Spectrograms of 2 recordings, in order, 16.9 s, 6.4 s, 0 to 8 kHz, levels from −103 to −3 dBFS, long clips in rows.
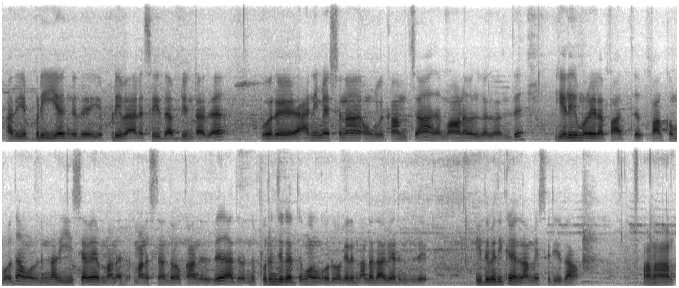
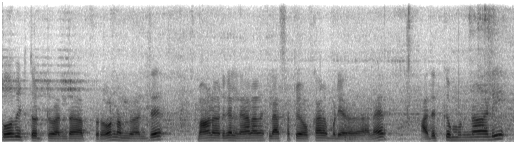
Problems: constant background noise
